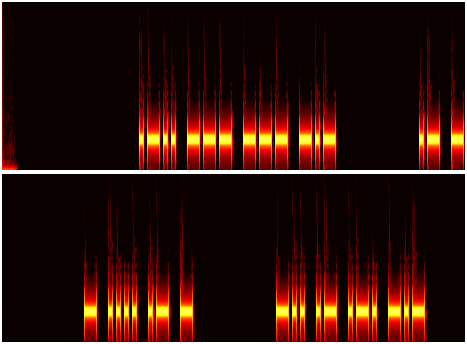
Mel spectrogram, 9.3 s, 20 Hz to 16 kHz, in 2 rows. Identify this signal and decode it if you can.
Morse code, heard as a keyed tone, about 30 wpm, 700 Hz. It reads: LOOK AT THAT DARK
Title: 3x Word-Spacing - Sentences from Top 500 Words - 30wpm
